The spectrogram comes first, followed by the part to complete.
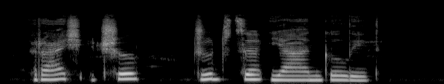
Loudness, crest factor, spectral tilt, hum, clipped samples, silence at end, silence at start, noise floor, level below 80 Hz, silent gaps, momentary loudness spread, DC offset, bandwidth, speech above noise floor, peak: -23 LUFS; 16 dB; -5 dB/octave; none; under 0.1%; 0.75 s; 0.3 s; -72 dBFS; -76 dBFS; none; 9 LU; under 0.1%; 11 kHz; 49 dB; -8 dBFS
